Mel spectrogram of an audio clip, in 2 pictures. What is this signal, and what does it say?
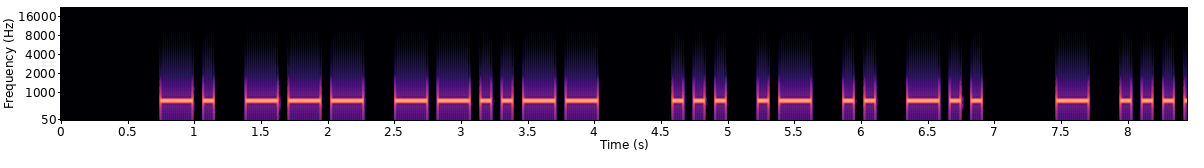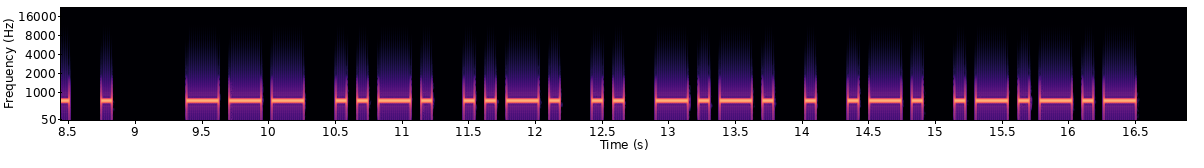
Morse code, heard as a keyed tone, about 15 wpm, 700 Hz. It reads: NO, SAID THE OFFICER.
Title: Sentences from Top 1200 Words 15wpm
